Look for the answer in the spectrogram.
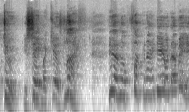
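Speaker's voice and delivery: high, choked-up tearful gratitude; emotional father. Retold or imitated. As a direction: voice a father near tears. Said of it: "He's crying, he's freaking out".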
